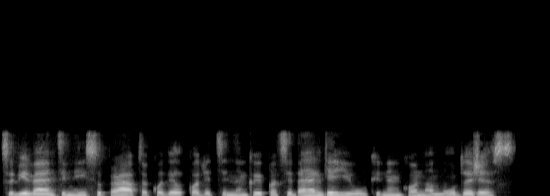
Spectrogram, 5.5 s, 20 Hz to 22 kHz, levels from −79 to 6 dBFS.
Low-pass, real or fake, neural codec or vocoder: 7.2 kHz; fake; codec, 16 kHz, 0.8 kbps, ZipCodec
